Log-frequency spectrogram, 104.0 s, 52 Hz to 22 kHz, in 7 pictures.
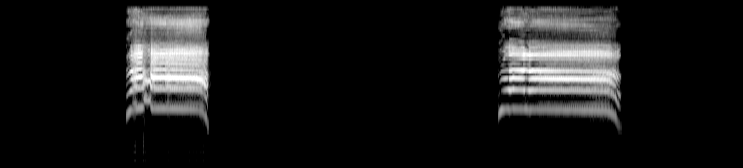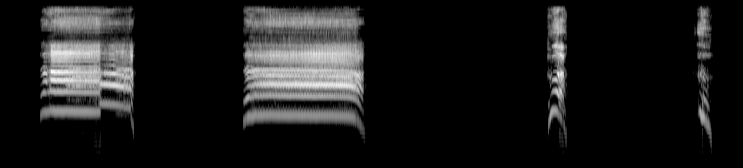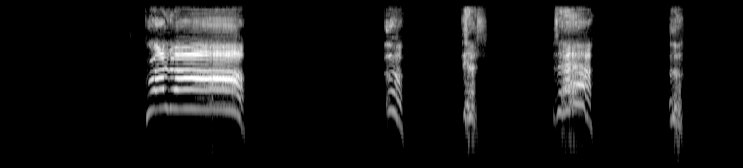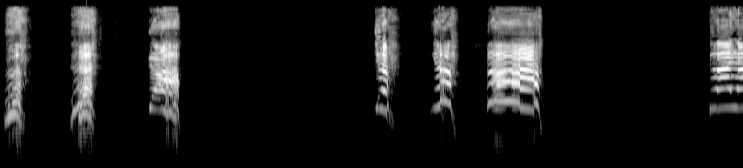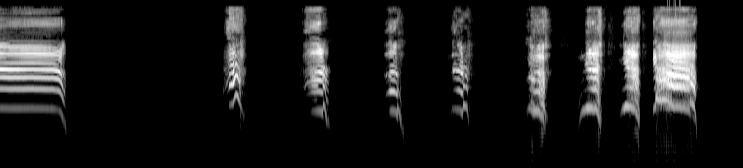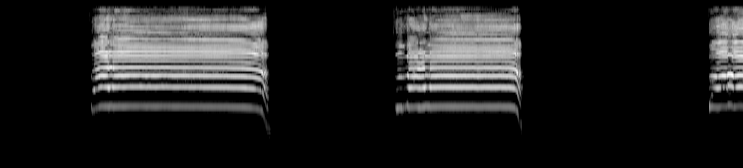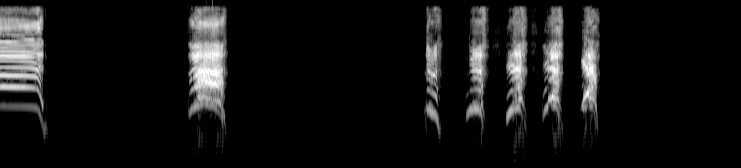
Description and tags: Screams of a female warrior on the battle field. Encouraging her companions forward, taking blows, giving blows and hacking something to pieces. #adpp
Recorded using a RODE NT-1 Microphone through a UK=r22-MKII interface using REAPER.
I recorded this within a blanket fort to reduce external noise and potential echo.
